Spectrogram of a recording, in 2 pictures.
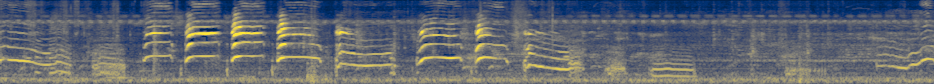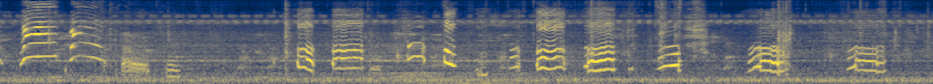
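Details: Puppy giving a long run of high whining yelps and whimpers, rising then falling, in irregular bursts with short pauses, some sliding up sharply; a quiet hum underneath.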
